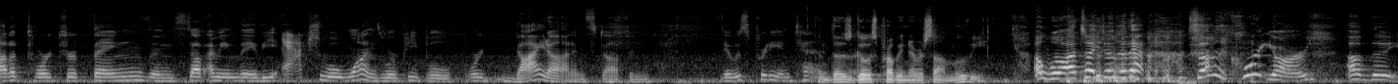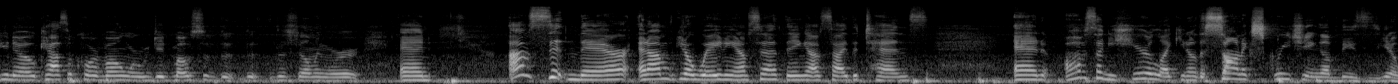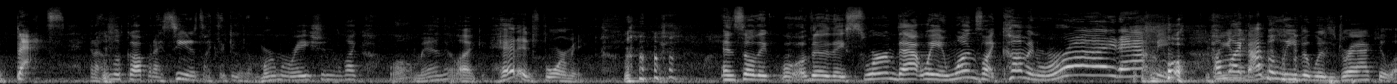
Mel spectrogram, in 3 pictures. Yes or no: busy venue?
yes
